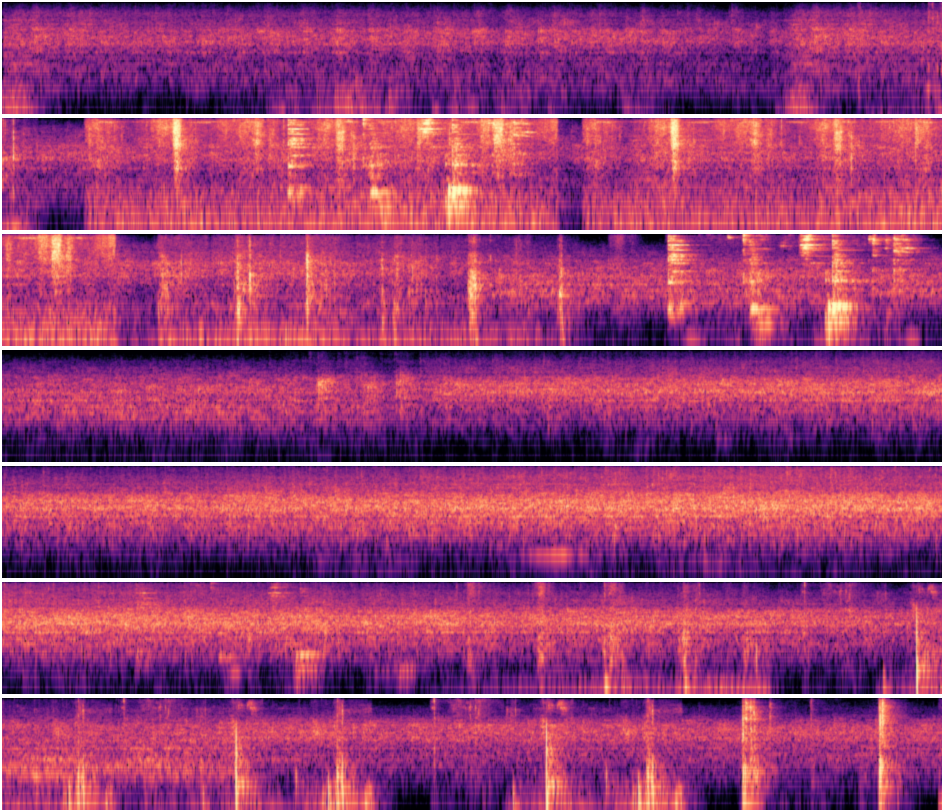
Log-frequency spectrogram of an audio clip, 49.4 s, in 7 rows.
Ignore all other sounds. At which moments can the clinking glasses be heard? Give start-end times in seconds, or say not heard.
9.2-11.1, 19.1-21.0, 36.2-37.7.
